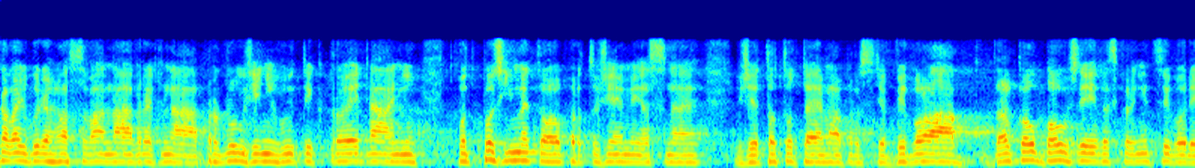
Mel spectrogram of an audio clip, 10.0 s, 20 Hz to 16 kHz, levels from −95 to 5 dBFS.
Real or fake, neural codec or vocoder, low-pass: fake; codec, 16 kHz, 4 kbps, FreqCodec, smaller model; 7.2 kHz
